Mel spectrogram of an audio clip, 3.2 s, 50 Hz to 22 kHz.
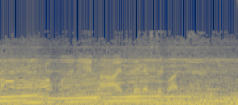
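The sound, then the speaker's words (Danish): Naturally aspirated V10 engine of an Audi R8 revving, a loud continuous roar with rising harmonic tones, while a voice talks over it. “fordi som I nok kan høre, så er det her en sugemotor. Det er en suge V10.”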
